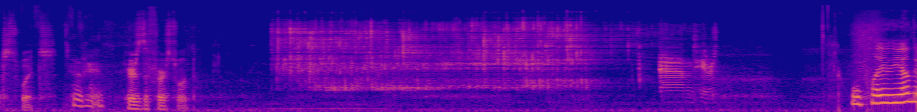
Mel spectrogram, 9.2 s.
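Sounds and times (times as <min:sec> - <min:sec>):
speech: 0:00.0 - 0:02.0, 0:08.5 - 0:09.1
water being poured: 0:02.7 - 0:06.6.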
